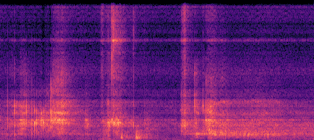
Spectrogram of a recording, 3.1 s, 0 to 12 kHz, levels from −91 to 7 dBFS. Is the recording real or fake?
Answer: fake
